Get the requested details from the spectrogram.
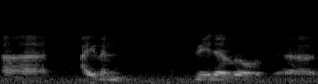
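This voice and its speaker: A man with a Californian accent talks at a fairly slow pace. Noticeable background noise sits behind him. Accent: Californian American English. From Los Angeles, US (moved from Mexico as a child). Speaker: photojournalist. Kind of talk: interview. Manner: halting, many fillers and repeats.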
